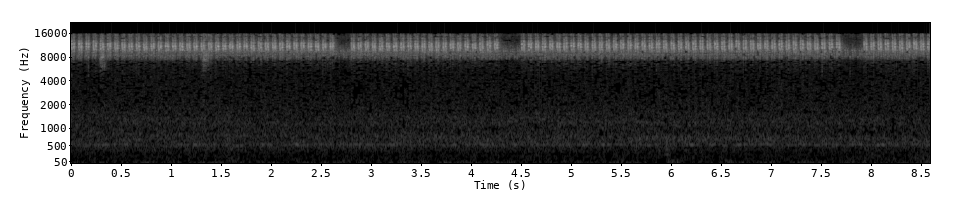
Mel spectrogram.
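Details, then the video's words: Chirping crickets at night produce an unbroken, piercing high-pitched trill of rapid pulses, interrupted by three brief gaps over several seconds, with no other clear sounds. "Relaxing Chirping Crickets for Sleep Therapy, Meditation and Study"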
